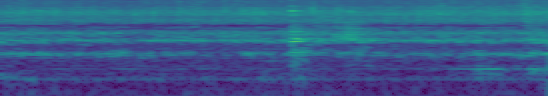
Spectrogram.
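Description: Spices go into chicken masala gravy in a pan and are stirred. A steady close sizzle of frying runs throughout, with a single brief scrape of the utensil partway through and no talking.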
